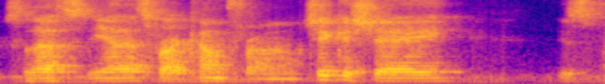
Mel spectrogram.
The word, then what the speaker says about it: Chickasha: So you grew up in Chickasha, Oklahoma. Is that right? – Yeah. Chickasha.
